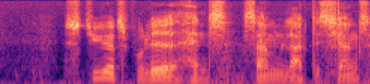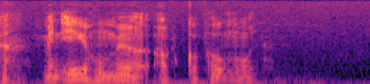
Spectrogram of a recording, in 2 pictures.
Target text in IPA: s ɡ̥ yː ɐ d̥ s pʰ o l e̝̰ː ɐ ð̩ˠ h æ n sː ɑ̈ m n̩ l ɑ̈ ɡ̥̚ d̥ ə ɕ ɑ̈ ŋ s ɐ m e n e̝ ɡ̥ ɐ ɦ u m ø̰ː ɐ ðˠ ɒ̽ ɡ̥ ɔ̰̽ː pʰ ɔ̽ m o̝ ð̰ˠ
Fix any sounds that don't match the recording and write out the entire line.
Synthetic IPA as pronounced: s d̥ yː ɐ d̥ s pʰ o l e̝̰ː ɐ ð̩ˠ h æ n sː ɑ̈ m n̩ l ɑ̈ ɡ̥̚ d̥ ə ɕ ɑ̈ ŋ s ɐ m e n e̝ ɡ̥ ə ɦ u m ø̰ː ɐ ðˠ ɒ̽ ɡ̥ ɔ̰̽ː pʰ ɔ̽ m o̝ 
